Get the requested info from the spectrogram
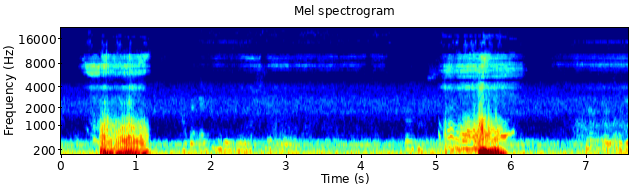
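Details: Sleeping Maltese-Shih Tzu cross named Ttuttu gives two snores roughly five seconds apart: short, throaty, vibrating inhalations. The second snore swells louder and ends with a snort-like rasp. A quiet indoor background lies between them.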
